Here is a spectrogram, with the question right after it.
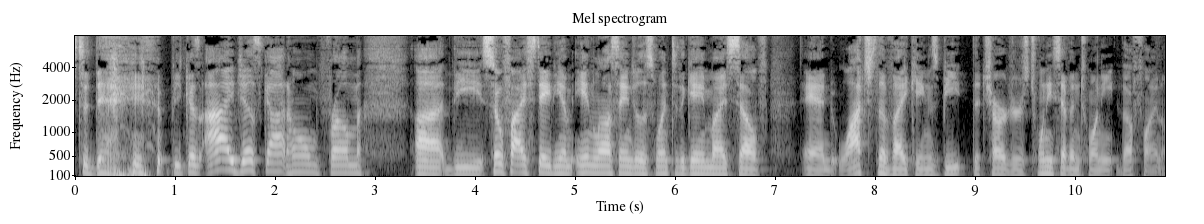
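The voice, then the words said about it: Slightly hoarse voice. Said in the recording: “my voice sounds a little bit hoarse”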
